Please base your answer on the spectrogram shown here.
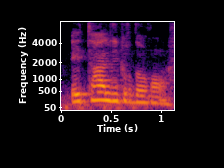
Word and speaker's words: Etat Libre d'Orange: Etat Libre d'Orange.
